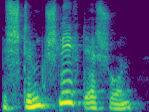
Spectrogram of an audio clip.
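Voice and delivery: usual speaking voice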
